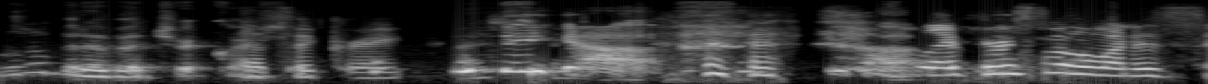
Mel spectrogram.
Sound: laughs

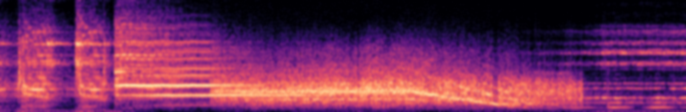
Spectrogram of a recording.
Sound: bell Tolling

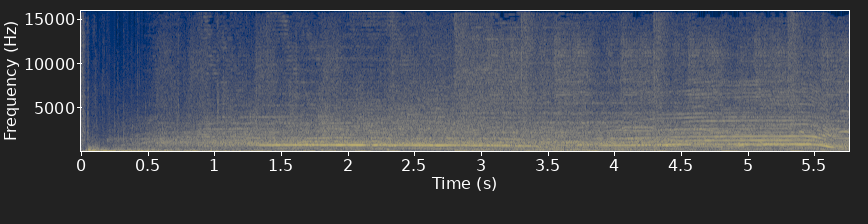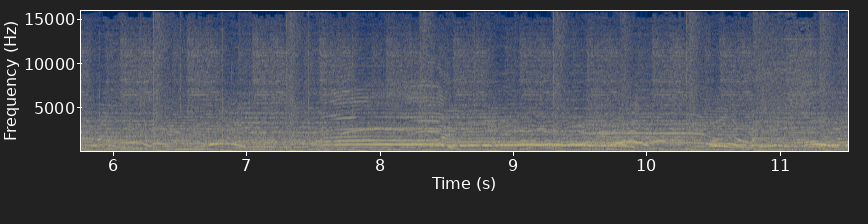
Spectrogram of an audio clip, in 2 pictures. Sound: cheer and applause

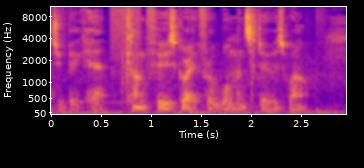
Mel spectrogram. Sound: air whooshes

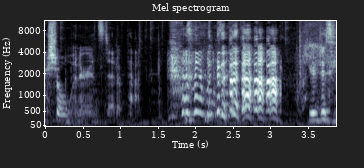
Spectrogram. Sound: all laughing at expense

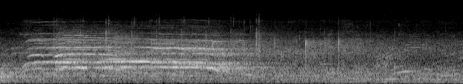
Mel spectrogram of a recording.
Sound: audience cheering

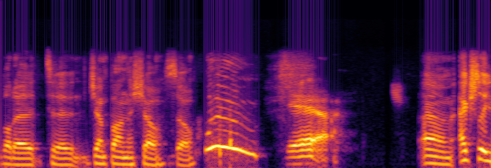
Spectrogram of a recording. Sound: yells excitedly

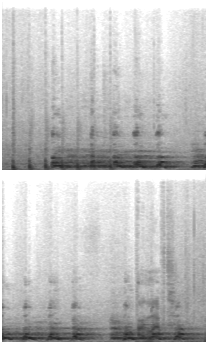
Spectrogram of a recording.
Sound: dog barks

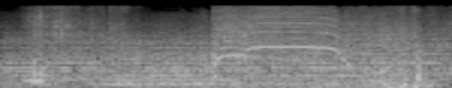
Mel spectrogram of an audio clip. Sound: both screaming

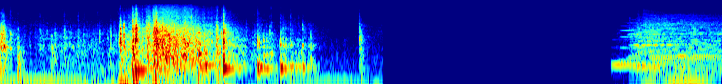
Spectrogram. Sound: plastic cup banging

